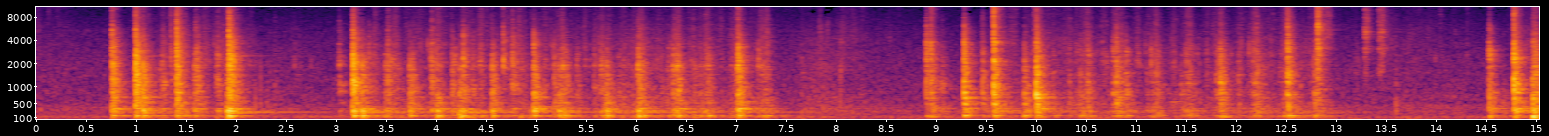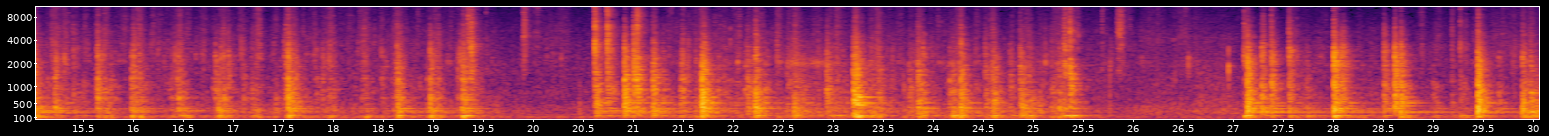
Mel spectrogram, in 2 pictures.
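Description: Phillips screwdriver backing out motherboard screws from a server's steel chassis: about six bursts of rapid clicking and scraping, each a few seconds long, with short pauses between screws.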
